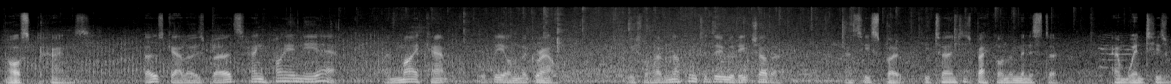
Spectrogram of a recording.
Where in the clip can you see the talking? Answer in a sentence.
The talking can be heard from 0.0 to 7.8 s and from 8.4 to 11.6 s.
